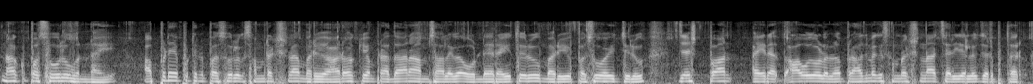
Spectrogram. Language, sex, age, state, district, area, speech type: Telugu, male, 30-45, Andhra Pradesh, N T Rama Rao, rural, spontaneous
